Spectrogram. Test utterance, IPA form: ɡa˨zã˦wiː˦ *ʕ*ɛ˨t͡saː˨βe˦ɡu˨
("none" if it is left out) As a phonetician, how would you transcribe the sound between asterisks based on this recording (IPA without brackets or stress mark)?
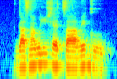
ɣ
